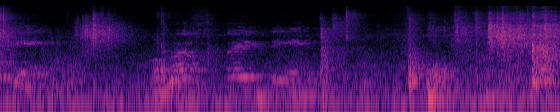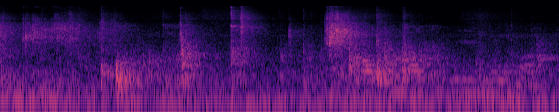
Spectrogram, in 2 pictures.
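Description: Mahjong tiles being shuffled by hand on the table between hands, the plastic tiles clattering and clacking against each other in repeated surges, loudest about four seconds in and again near seven seconds.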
